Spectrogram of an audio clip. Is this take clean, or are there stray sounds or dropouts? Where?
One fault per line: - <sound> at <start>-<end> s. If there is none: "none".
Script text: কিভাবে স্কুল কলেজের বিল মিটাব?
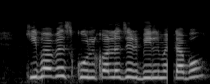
- dropout at 1.7-1.7 s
